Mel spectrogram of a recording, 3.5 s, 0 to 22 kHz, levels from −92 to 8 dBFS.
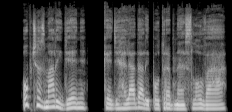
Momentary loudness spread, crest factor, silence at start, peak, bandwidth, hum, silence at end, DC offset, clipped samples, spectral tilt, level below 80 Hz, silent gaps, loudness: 6 LU; 14 dB; 0.35 s; 0 dBFS; 18 kHz; none; 0.1 s; under 0.1%; under 0.1%; -5.5 dB/octave; -62 dBFS; 1.33-1.52 s; -15 LUFS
